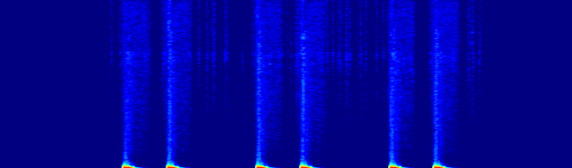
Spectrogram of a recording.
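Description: Heartbeat sound effect: three low double thumps, lub-dub, about one a second, starting about a second in.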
